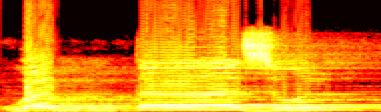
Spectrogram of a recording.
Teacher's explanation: Jadi kalau ada mim mati bertemu huruf selain ba dan mim, maka namanya izhar syafawi. Mimnya jelas dan cepat, tidak boleh dengung. Wamtazul, tidak boleh wamtazul.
